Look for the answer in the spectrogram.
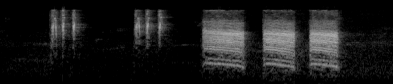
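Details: Long-tailed shrike (cendet) tutor song with champion fill material for caged birds: two quick triple chirps, then three loud, harsh, buzzy rasping notes, each about half a second long, delivered in close succession.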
